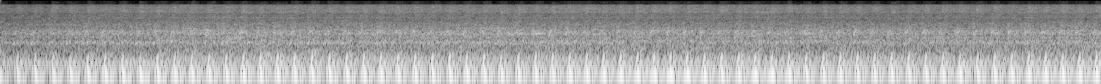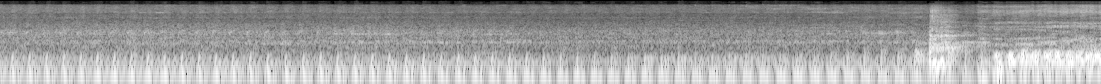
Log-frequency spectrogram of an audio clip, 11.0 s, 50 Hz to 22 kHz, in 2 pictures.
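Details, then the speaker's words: 2007 Suzuki GS500F twin, first longer run after sitting, tank low on reserve, cold on choke: steady, even idle pulsing about three times a second, slightly raised and lumpy while warming up; normal warm-up idle, runs fine. "When it warms up, the you know the the engine will rev up along with it, letting you know that it's ready to turn the choke off."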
